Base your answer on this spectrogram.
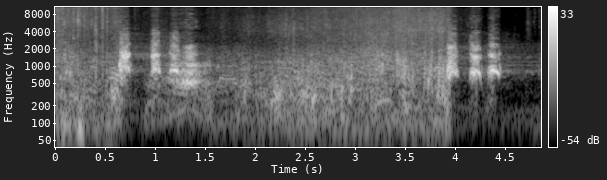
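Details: Black female Shiba Inu yapping at a pack of dogs in water at Groenendaal woods: a burst of four quick sharp barks, a noisy pause with faint voices, then three more rapid yaps.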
